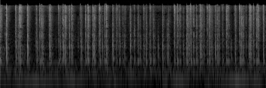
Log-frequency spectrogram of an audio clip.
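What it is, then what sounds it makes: Acrylic plastic clipboard. Long-nailed fingertips tap quickly along the edge and surface of a clear acrylic plastic clipboard with a clip, lying flat. They produce a dense, steady stream of short, dry plastic clicks with a midrange body and almost no ring, over a faint constant low hum.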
